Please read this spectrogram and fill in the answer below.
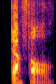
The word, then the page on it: duffle: American English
